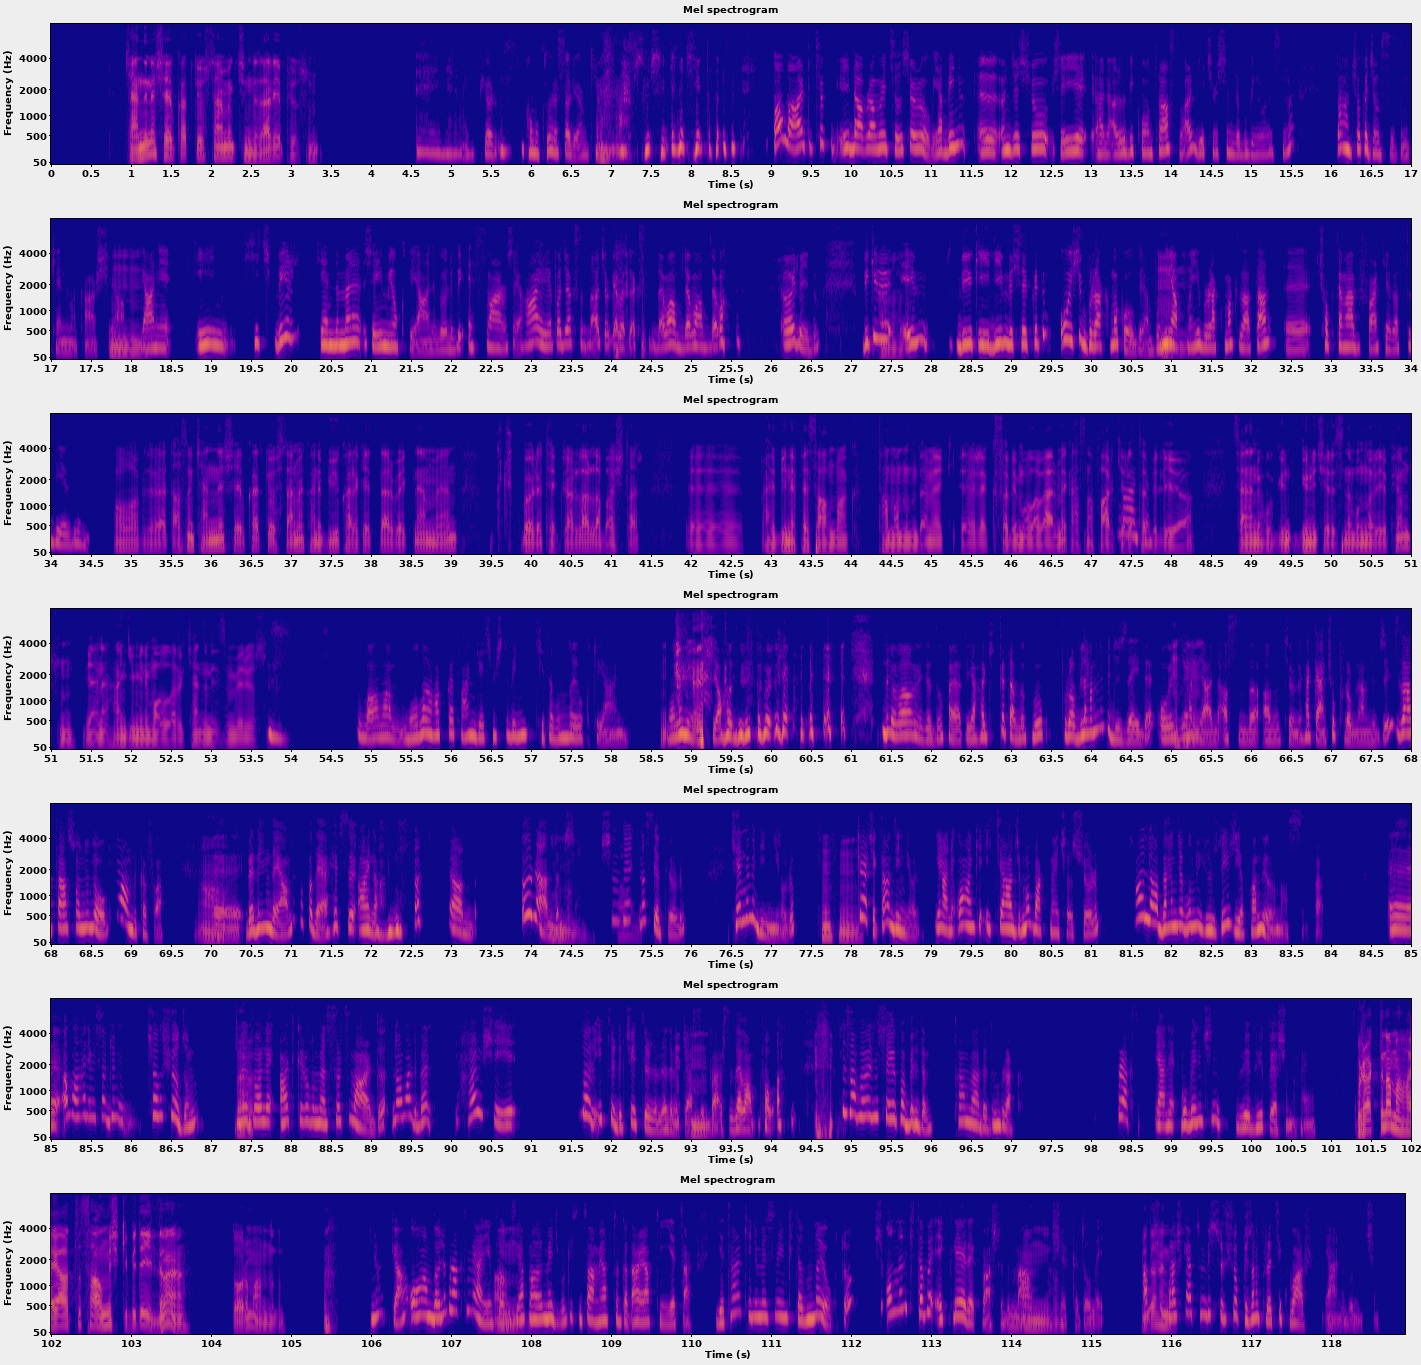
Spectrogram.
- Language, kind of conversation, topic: Turkish, podcast, Kendine şefkat göstermek için neler yapıyorsun?
- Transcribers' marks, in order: tapping; other background noise; giggle; laughing while speaking: "dermişim şi gerçekten"; giggle; laughing while speaking: "devam. öyleydim"; chuckle; laughing while speaking: "neymiş ya! diye böyle hani"; chuckle; laughing while speaking: "aynı anda yandı"; laughing while speaking: "falan"; chuckle; unintelligible speech; scoff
